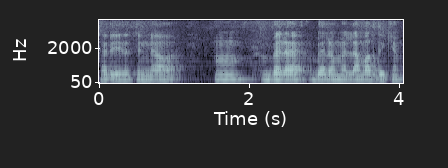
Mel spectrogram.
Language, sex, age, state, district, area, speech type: Malayalam, male, 18-30, Kerala, Palakkad, rural, spontaneous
